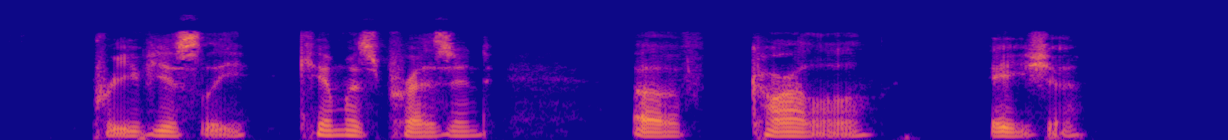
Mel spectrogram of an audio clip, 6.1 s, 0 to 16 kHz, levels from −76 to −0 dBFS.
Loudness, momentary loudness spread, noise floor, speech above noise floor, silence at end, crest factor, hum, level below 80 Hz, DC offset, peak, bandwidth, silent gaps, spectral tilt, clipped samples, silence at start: -26 LUFS; 16 LU; -81 dBFS; 54 dB; 0.75 s; 22 dB; none; -56 dBFS; under 0.1%; -6 dBFS; 11 kHz; none; -3.5 dB/octave; under 0.1%; 0.45 s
